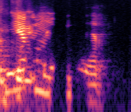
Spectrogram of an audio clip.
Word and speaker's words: Wiener: Eh, en realidad siempre lo hemos pronunciado como Wiener.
